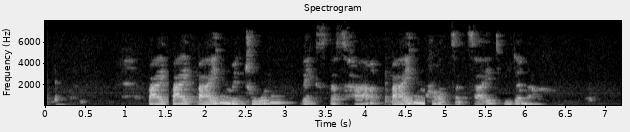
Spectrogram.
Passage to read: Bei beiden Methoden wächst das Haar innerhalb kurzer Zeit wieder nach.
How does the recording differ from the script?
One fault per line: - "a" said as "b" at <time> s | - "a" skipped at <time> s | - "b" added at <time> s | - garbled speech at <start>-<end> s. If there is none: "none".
- "bei" added at 1.6 s
- "innerhalb" said as "beiden" at 4.2 s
